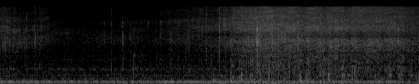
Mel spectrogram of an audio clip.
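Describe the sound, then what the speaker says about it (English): Onion and peppers sauté in a pan with a soft, steady sizzle that swells louder partway through, over a low electrical hum. "So we're going to let this saute here."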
